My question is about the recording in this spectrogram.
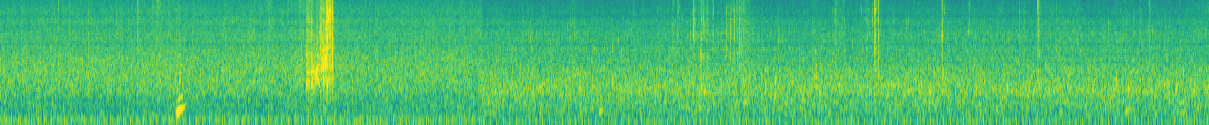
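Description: Steady outdoor background hiss, with one short loud rustle about three seconds in and a few faint clicks later on.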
